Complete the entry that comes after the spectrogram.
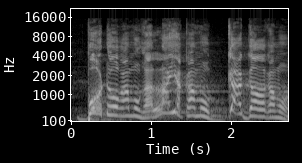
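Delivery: high, loud, sneering accuser; devil's accusing voice. Retold or imitated. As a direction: hurl insults like the devil tearing someone down. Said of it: "Itu iblis".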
